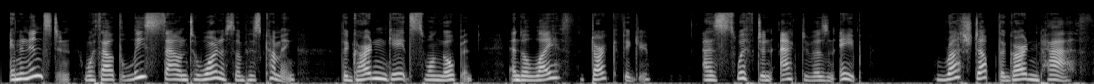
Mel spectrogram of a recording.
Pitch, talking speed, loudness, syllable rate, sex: 230 Hz, 190 wpm, -19 LUFS, 5.8 syllables/s, female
